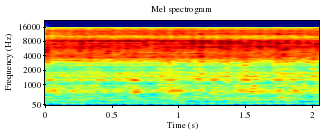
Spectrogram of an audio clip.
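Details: Honda Unicorn motorcycle idling: loud idle with a busy metallic rattle over the steady beat; abnormal engine noise, suspected broken bearing in the clutch or engine, with the clutch cover to be opened and checked first; unconfirmed.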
